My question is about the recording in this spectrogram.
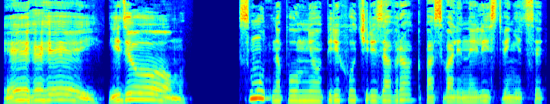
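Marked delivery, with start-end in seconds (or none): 0.0-2.6 slow, drawn-out loud hail; booming call. Acted. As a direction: call out across the forest. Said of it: "также громогласно ответил".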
